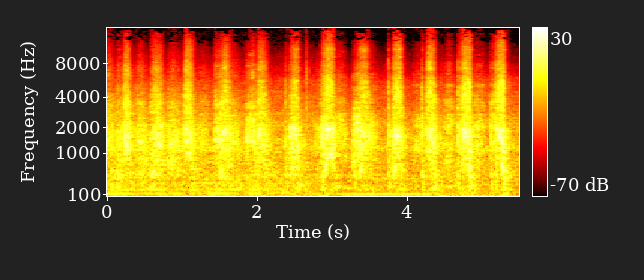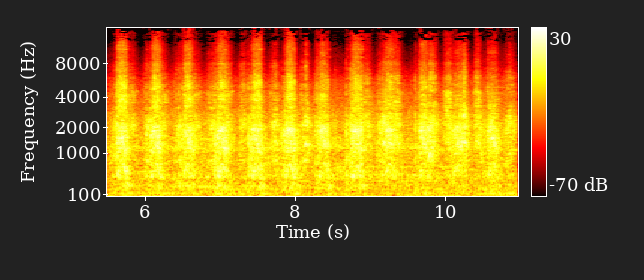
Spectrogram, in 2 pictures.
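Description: A steel hand file rasping back and forth across a small workpiece held against a wooden jeweller's bench pin, in a steady rhythm of about two strokes a second.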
